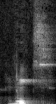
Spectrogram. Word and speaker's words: REITs: REITs, REITs, real estate investment trust या REITs, जिसका उच्चारण रिट्स ये वे कंपनियां हैं जो कमर्शियल और आवासीय संपत्ति से किराया कमाती हैं और एकत्र करती हैं।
